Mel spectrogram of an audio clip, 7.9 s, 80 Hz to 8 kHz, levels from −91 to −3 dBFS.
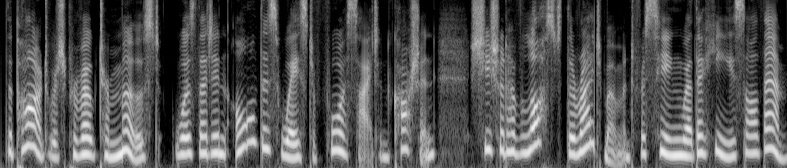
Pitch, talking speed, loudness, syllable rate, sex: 260 Hz, 220 wpm, -18 LUFS, 5.2 syllables/s, female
